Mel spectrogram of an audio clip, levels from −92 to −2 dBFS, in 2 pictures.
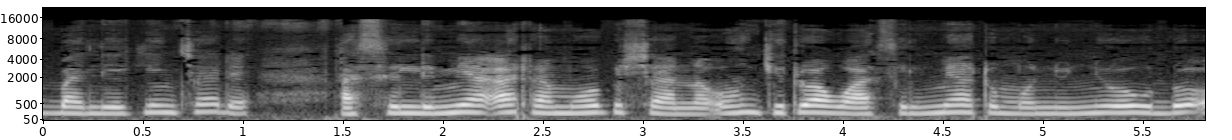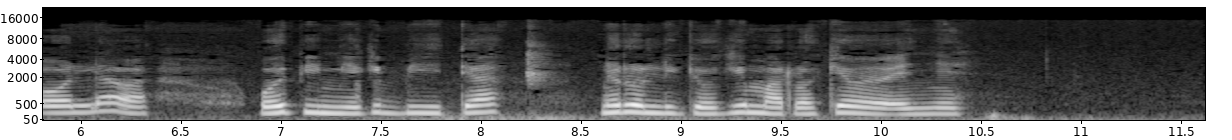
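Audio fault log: throughout, HE-AAC compression: plainly audible codec damage, with the treble above a crossover not matching the lower sound, and nothing at all above 14.9 kHz. The cause is likely HE-AAC at a bitrate that fits about 24 kbps: only the lower spectrum is coded, and the upper bands are rebuilt by copying lower content upward under a coarse envelope. The rebuilt treble is a stand-in rather than the original, so its harmonics don't line up across the join.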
